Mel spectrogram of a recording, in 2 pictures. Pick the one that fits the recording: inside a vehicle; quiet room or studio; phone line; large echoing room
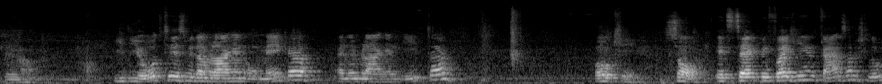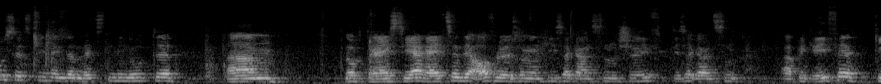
large echoing room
